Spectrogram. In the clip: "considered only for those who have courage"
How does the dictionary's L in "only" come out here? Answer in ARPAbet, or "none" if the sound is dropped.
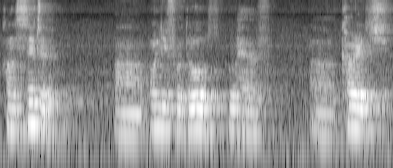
L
